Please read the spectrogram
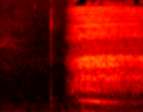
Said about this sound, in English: Look, I'm even doing it just the way you told me. I'm taking a nice deep breath.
